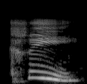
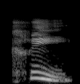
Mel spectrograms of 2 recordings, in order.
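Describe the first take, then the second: First: Said in the usual way. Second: "Crie" said alone, slow and clear, with the i sound stretched; isolated teaching word. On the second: Shown as a demonstration. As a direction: spell out "Crie" so the i rings clearly. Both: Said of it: "avec le son I".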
